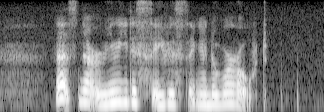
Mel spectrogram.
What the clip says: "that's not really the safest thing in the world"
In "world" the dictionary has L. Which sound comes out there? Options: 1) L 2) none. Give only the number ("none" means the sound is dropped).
1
